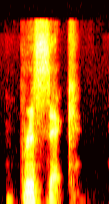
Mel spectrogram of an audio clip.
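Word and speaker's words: Bryczek: From Ukraine versus Robert Brisik. See, I did forget. You said it. – I tried to help you before we started recording. – Is that how you say it? – Brisik.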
